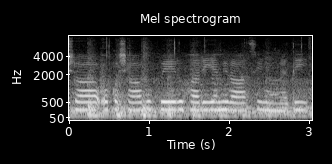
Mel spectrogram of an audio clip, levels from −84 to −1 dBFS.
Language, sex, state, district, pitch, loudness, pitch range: Telugu, female, Telangana, Mahabubabad, 250 Hz, -15 LUFS, 245-255 Hz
